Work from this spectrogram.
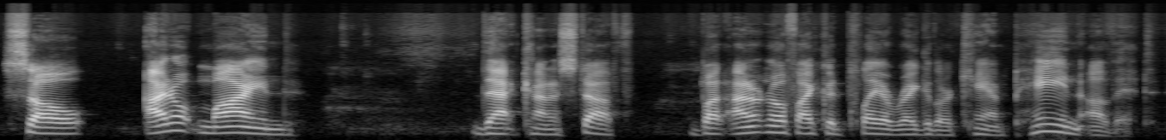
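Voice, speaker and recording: Opinionated man, halting, dry close sound. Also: medium pitch, no room sound. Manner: opinionated, halting, with loud excited bursts. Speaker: livestream host. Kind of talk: casual chat about tabletop games.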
